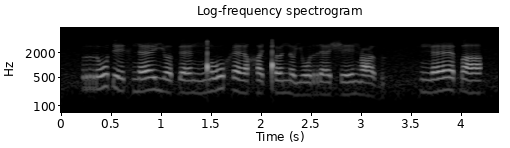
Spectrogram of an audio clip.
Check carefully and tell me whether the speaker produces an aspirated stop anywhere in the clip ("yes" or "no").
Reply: no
